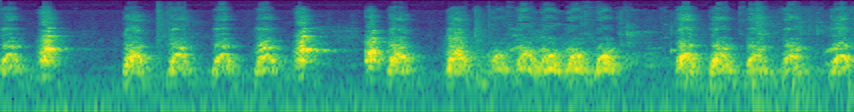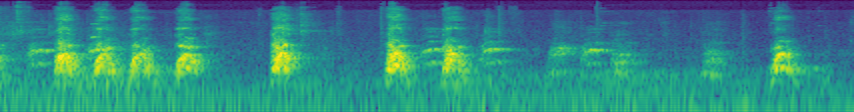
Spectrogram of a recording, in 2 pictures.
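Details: Kennel interior full of barking dogs, a dense run of quick overlapping barks that thins out toward the end, with a faint background hum.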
